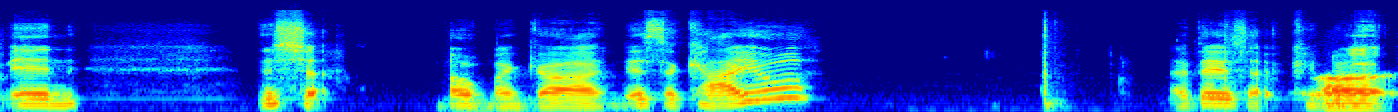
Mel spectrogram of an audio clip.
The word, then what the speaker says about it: Niskayuna: So that spring, Anne and the others rejoin William in the oh my God, Nisakayo? I think is that how you pronounce it? Nick wow. Niskayuna.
